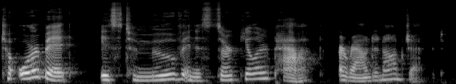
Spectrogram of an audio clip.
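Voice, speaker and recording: A woman narrates a children's nonfiction book aloud. Her voice sits at a medium pitch, and she reads in a measured, explanatory manner suited to young listeners. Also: lively intonation.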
